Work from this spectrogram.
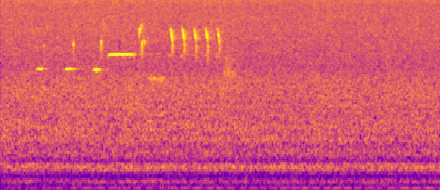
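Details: Honey bees out of the hive after a cold winter in Stillwater, Minnesota, near wild mustard; continuous low droning hum throughout, with a bird's short high whistled chirps and a rapid series of notes early on.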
